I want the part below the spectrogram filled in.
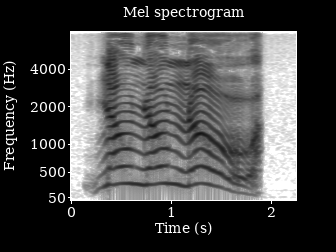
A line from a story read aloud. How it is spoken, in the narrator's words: cried Vaughn in high glee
